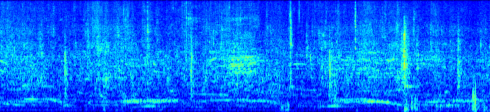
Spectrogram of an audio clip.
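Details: Humpback whale singing, recorded on a whale-watching outing: a sequence of low sliding moans that rise and fall, with brief whoops and clicks over constant boat rumble.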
